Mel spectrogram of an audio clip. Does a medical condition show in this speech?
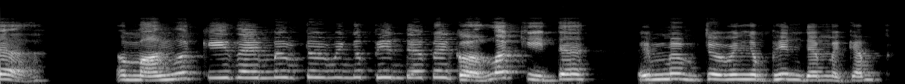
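Yes: cerebral palsy.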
